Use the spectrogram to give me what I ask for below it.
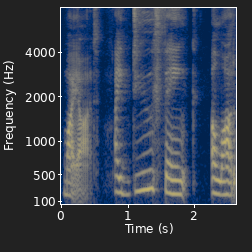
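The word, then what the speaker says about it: Terese Marie Mailhot: that was heartberries by Theresa Marie maylott or not me a lot I used to pronounce this male hot but then on the audiobook there were two different pronunciations one from the regular narrator and one from the uh narrator of the introduction so it's either mayat or Mayo I think it's Maya so Teresa Marie mayat I do think a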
